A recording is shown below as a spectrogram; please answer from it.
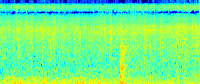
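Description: Food sizzling in butter on a portable collapsible grill, a steady close crackle and hiss running throughout with a brief scrape midway and no talk.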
